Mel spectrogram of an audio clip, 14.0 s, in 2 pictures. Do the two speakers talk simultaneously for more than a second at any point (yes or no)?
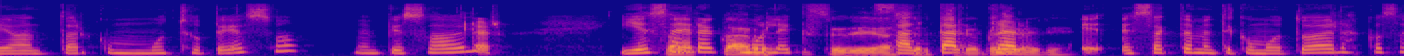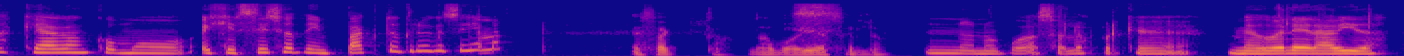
yes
